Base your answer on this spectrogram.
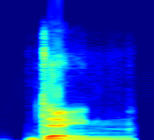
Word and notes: deign: British English

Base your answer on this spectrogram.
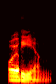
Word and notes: oidium: American English

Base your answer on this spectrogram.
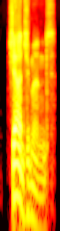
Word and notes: judgement: British English

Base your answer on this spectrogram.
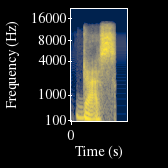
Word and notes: gas: Indian

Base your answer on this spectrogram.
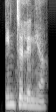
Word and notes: interlinear: Indian

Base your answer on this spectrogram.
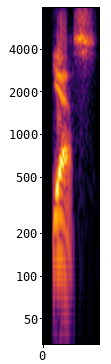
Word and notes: yes: American English

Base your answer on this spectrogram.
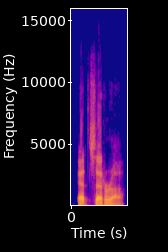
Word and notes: et cetera: American English

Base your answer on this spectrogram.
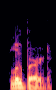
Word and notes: Bluebeard: American English

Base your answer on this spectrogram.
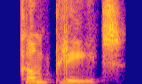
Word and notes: complete: Indian

